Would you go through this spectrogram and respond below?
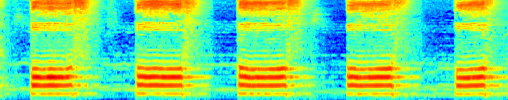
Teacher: जुबान की जड़ और उसके मुकाबले ऊपर का तालु थोड़ी सख्ती के साथ अदा करेंगे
